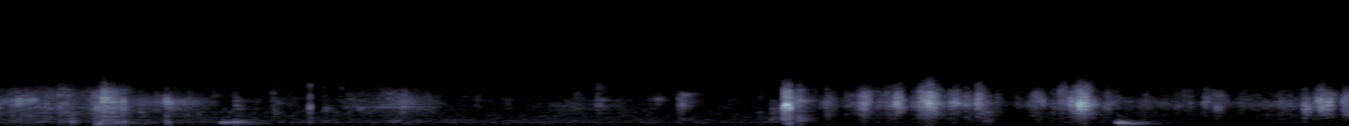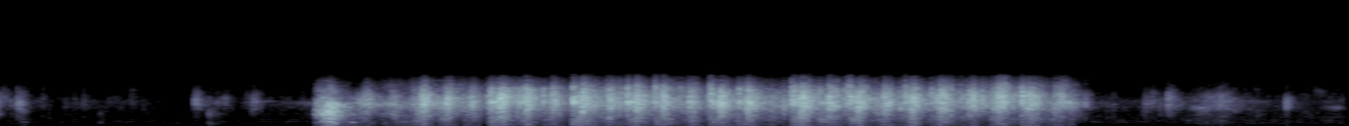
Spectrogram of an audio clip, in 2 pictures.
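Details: Rudi the pet ferret, fighting over food, makes scattered soft chuffs and squeaks, then a sustained five-second burst of rapid harsh chattering pulses. Quieter scuffles follow.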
